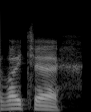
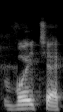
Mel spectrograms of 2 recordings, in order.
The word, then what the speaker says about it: Wojciech: pretty good yeah so the way i pronounce it it's like boy like boy and check like a money check so just to get a voice check very voice i don't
